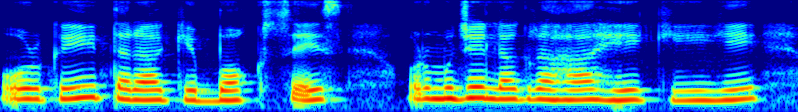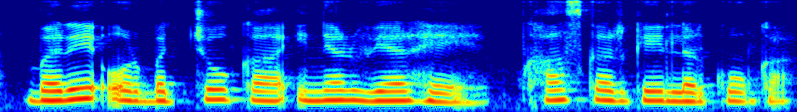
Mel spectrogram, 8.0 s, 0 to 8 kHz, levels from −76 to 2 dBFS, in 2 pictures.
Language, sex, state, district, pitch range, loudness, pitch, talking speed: Hindi, female, Arunachal Pradesh, Papum Pare, 210-235 Hz, -14 LUFS, 225 Hz, 165 wpm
